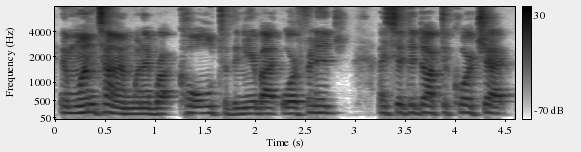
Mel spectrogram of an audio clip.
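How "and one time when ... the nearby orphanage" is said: usual speaking voice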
